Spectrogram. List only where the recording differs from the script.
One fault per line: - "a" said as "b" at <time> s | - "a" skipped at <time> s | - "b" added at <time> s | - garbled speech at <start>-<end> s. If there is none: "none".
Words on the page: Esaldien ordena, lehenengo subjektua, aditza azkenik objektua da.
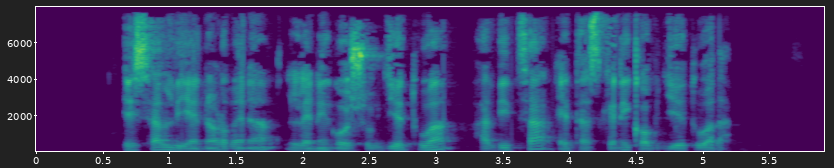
- "eta" added at 4.0 s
